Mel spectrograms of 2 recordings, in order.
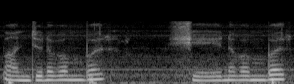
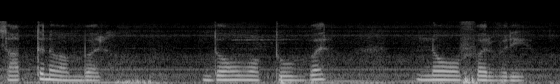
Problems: background sounds at intervals, echo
